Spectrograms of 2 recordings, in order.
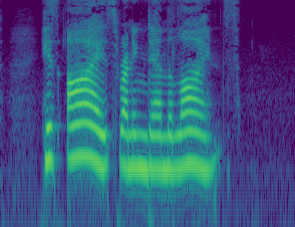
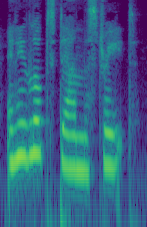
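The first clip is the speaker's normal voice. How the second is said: usual speaking voice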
